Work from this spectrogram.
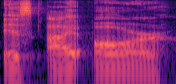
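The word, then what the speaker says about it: Cîroc: It's the last C is a K. Oh, it's a K in that. Ciroc. Okay. And it's a S, so it's SIROK. It's the bootleg Ciroc.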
